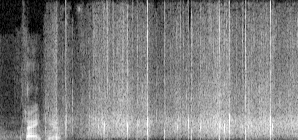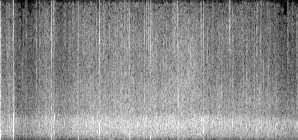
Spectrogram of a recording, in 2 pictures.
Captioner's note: applause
